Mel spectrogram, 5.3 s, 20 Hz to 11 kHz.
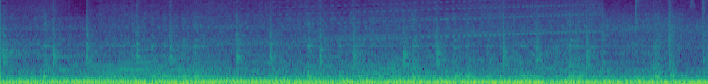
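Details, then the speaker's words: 1991 Eagle Talon 1G DSM after a throttle body plate fix, cold start on a 45°F morning: steady even idle rumble with no speed rise and fall, plus a rattle from a disconnected center exhaust. Normal cold idle, no surge. "we are having zero idle surge right now."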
